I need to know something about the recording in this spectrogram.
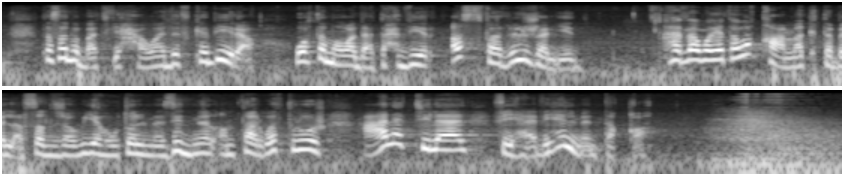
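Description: A young woman speaks clearly and with animation into a microphone.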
